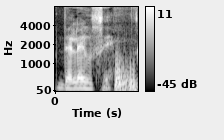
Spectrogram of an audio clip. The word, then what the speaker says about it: Deleuze: de las clases de deleuze pronunciaremos así sin intentar pronunciar los francés de leuze no suelen pronunciar así de las cosas así aunque la aproximación es más o menos así bueno pues ahí empieza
